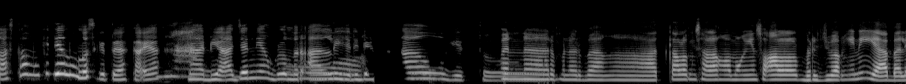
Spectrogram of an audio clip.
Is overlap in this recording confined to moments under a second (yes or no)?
yes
